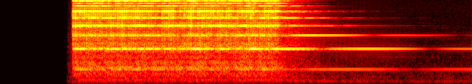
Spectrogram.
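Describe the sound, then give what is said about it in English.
A loud electric school bell rings the final bell continuously for about a second and a half, then cuts off and its metallic tone hums away as it fades. No voices accompany it. “When the final bell rang, I did something I had never done before.”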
